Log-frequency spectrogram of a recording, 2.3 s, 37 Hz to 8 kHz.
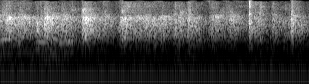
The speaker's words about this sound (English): Give me 5 people to clap your hands on that one.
